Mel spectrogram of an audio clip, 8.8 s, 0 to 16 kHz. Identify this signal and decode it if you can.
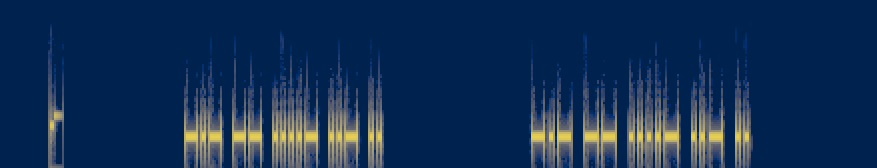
Morse code, heard as a keyed tone, about 29 wpm, 700 Hz. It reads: KM4UI KM4UI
